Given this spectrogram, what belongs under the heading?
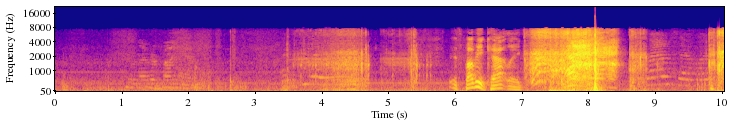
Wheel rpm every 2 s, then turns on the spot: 0, 0, 0, 50, 20.
none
